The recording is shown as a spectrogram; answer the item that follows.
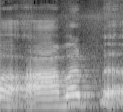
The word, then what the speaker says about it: hour: Hour, pronunciation of hour is a.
